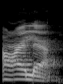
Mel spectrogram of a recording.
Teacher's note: അല അയിന് തൊണ്ടേൻ്റെ നടുക്കുന്ന് വരണം കേട്ടോ.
